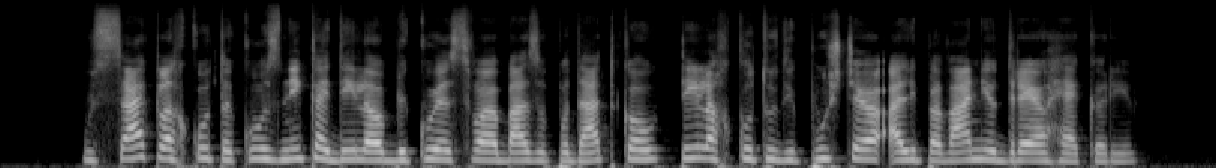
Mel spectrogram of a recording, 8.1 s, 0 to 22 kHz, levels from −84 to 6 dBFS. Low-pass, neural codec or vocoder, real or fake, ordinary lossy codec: 19.8 kHz; codec, 44.1 kHz, 7.8 kbps, DAC; fake; none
